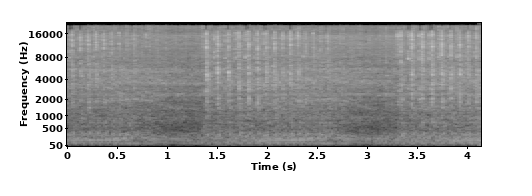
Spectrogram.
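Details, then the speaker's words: Jeep on day three of repairs, after plugs, wires and front end were reassembled: rough lumpy idle with uneven thump, heavy shake and knocking; one cylinder dead with no spark, owner suspects the coil pack. "oh yeah no it's it's still knocking pretty hard uh ruled it to this cylinder mostly because I got no spark out of it"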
